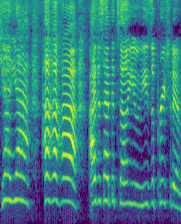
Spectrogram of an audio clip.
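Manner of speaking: high-pitched imitation with fake ha-ha; mock breezy chatter. Chelsea tells A D he's appreciative, mock breezy chatter. Retold girlfriend's forced laughing chatter.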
